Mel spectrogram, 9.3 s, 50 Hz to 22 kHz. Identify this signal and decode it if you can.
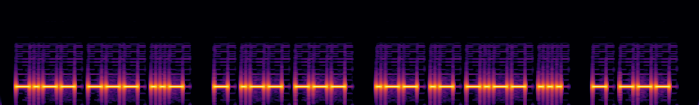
Morse code, heard as a keyed tone, about 20 wpm, 750 Hz. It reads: YOU TWO WAYS TO
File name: cwa / W1AW-Level3 / 20WPM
